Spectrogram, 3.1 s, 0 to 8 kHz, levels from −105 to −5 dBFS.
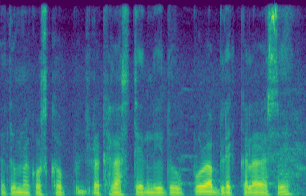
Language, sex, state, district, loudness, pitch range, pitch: Nagamese, male, Nagaland, Kohima, -21 LUFS, 80-90 Hz, 85 Hz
